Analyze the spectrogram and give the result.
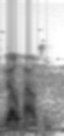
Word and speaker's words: Wellhausen: And in the 1800s especially, an approach known as Bible criticism began under the initiative of a man named Wellhausen, pronounced Wellhausen, Wellhausen, who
